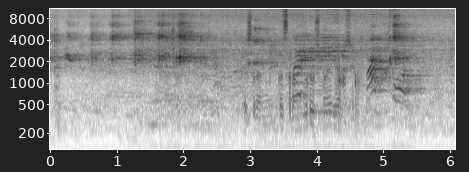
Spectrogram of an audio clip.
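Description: Indistinct voices in a large sports hall, with a few short sharp sounds between them.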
